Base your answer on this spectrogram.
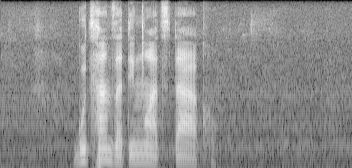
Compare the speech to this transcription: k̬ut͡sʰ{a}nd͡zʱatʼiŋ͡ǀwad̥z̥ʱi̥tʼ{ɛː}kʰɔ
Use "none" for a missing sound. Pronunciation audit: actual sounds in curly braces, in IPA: a, aː

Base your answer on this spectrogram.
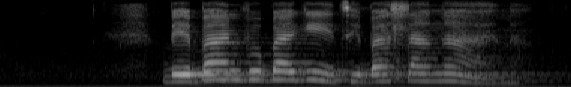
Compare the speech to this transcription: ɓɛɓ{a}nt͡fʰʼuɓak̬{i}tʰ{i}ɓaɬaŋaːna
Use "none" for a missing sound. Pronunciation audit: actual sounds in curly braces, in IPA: a, i, i

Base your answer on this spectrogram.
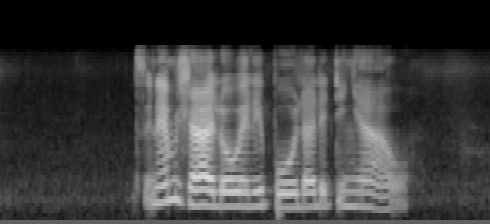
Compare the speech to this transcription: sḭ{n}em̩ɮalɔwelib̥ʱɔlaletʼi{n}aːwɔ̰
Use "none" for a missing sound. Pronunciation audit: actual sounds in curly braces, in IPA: n, ɲ

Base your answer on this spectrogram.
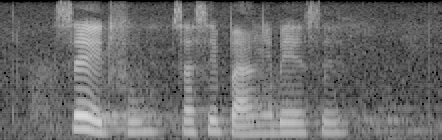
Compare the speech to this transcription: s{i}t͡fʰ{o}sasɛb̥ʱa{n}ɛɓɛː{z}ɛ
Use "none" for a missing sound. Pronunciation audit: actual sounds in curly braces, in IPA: e, u, ŋ, s

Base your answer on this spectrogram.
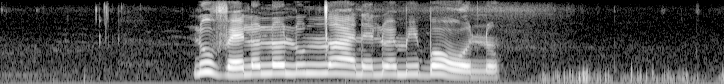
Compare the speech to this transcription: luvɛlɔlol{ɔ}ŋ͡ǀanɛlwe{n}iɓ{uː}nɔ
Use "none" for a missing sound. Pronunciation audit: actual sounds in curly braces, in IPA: u, m, ɔː

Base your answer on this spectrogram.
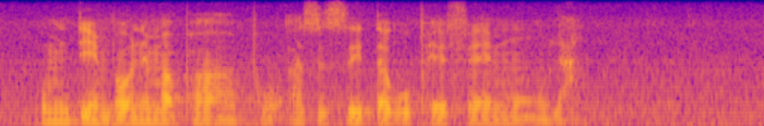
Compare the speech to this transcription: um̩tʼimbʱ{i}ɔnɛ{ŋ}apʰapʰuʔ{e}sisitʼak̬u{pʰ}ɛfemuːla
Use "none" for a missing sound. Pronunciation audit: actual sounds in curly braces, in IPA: a, m, a, pʰ

